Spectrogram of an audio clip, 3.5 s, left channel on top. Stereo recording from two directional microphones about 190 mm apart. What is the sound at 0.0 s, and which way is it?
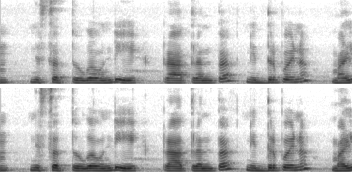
A woman's voice, 20° right (ahead or behind).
